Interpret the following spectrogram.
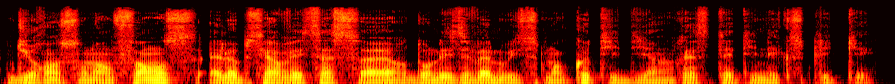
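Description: Super deep raspy guy reading spooky true stories, grave and suspenseful, really dry sound. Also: fairly even intonation, fairly quick, a little mellow, dry recording. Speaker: narrator of a paranormal true-story podcast. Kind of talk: scripted dramatic narration of horror stories.

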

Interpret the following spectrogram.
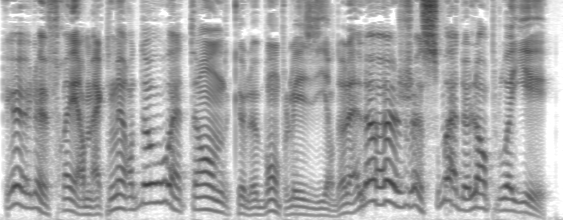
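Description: A man reading aloud, voicing a gray-bearded old lodge secretary who speaks slowly and formally. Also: on the high side, wildly swooping pitch, a bit bright, no echo, clean studio sound, pitched above the performer's own voice, heavily acted. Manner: slow, drawn-out, formal.

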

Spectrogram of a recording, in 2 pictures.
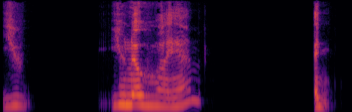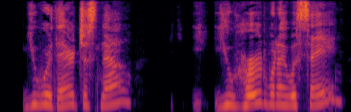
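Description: Man playing high-pitched passionate young woman. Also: huge pitch swings, normal speed, vocal fry, darkish tone, slightly rough, no echo, studio quality, heavily acted. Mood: stammering, shocked. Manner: breathless, emotional, protesting. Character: Rose André, passionate young woman film star, defiant lover.

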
